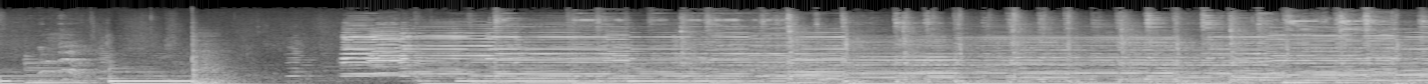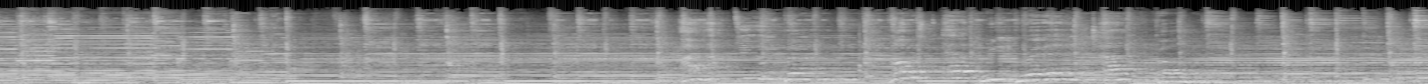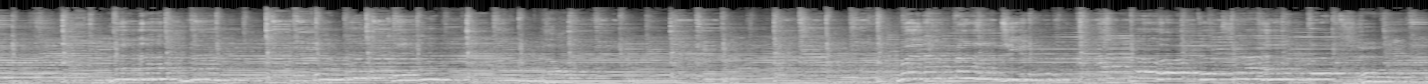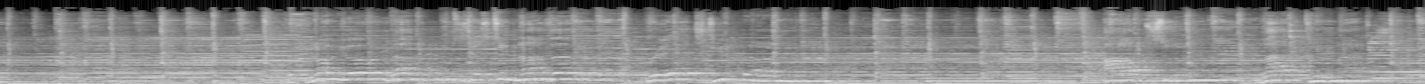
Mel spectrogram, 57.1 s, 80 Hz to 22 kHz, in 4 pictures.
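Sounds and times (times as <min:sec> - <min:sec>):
acoustic guitars: 0:00.0 - 0:57.0
drums: 0:00.0 - 0:57.0
electric guitar: 0:00.0 - 0:57.0
accordion: 0:02.8 - 0:57.0.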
